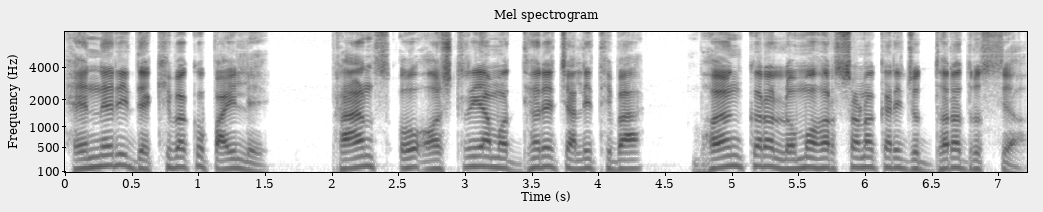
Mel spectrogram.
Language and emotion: Odia, neutral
